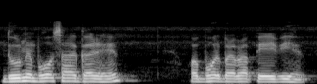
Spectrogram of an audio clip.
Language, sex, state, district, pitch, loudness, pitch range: Hindi, male, Arunachal Pradesh, Lower Dibang Valley, 135 Hz, -14 LUFS, 130-150 Hz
